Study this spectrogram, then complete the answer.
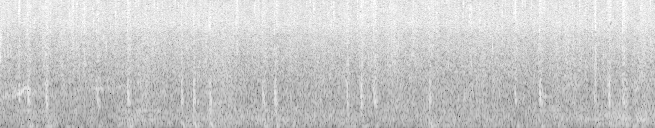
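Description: Steady rain pours in the video game Oblivion, a dense, even hiss of falling water with scattered drop patters, continuous and fairly faint with no voices.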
